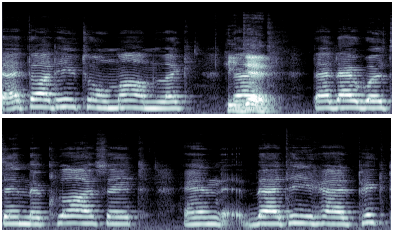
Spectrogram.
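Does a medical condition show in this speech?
Yes: anoxic brain injury; had breathing tube, speech therapy recommended.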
